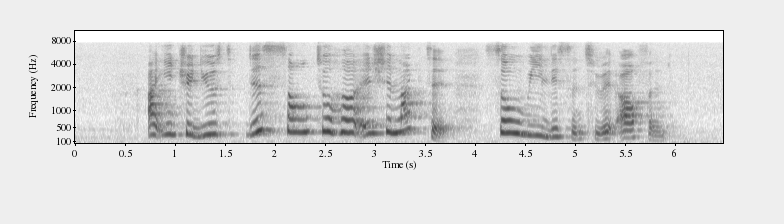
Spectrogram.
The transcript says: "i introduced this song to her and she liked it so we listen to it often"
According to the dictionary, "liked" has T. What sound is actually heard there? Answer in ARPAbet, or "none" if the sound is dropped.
T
